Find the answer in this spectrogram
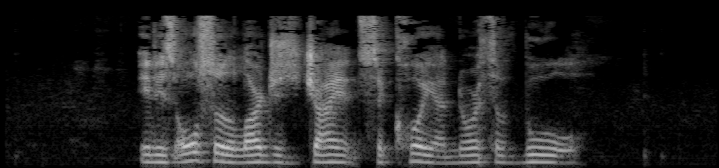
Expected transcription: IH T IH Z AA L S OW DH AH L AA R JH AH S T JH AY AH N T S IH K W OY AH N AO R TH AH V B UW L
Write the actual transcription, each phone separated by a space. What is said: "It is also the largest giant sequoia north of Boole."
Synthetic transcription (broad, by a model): IH T IH Z AA L S OW DH AH L AA R JH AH S JH AY AH N T S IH K OY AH N AO R TH AH V B UW L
